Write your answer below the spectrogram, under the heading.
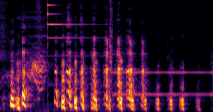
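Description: signal or alarm, bell rung

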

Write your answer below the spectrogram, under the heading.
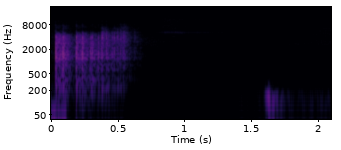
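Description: household object, dice being rolled

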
